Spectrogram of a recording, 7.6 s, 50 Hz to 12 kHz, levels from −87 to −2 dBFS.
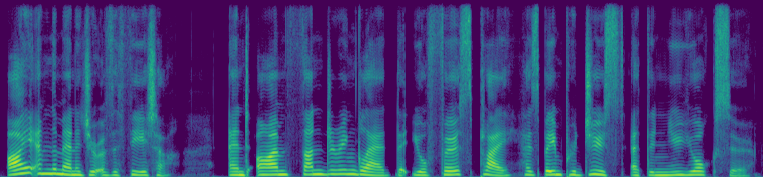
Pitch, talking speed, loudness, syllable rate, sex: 230 Hz, 180 wpm, -19 LUFS, 4.5 syllables/s, female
